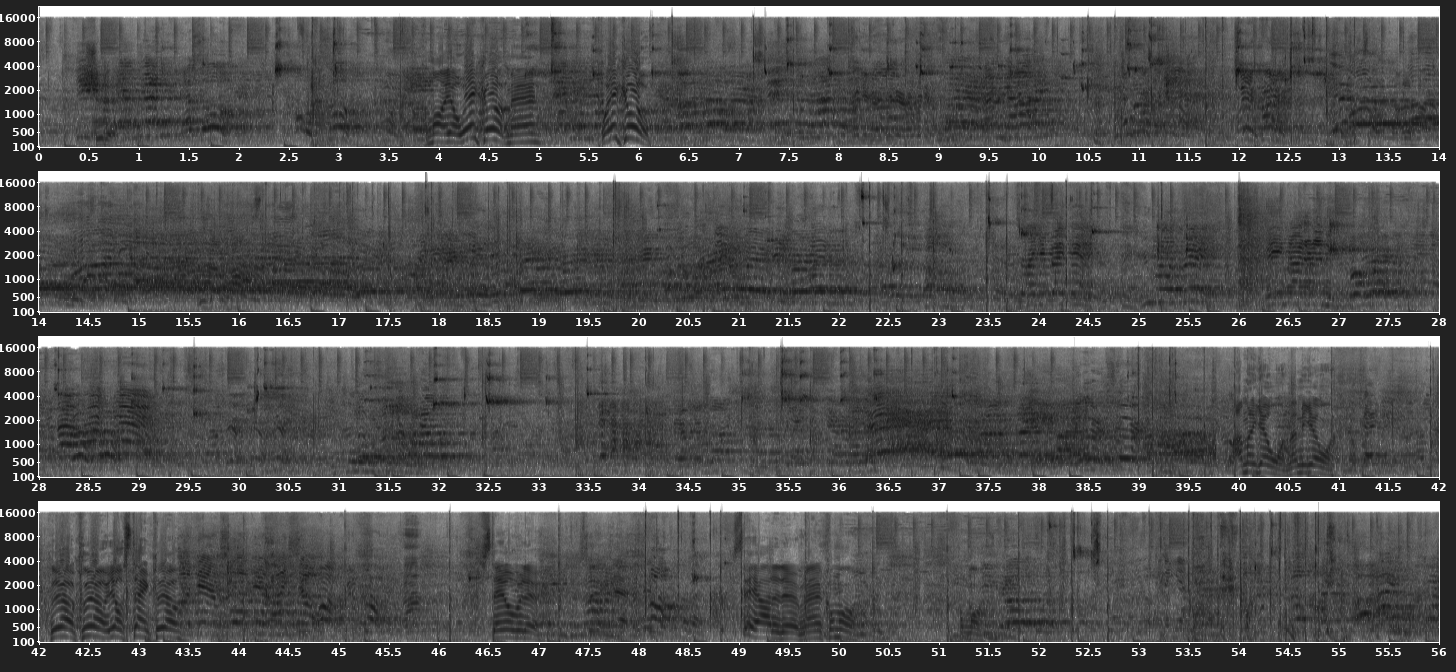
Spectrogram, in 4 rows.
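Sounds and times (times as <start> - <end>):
people shouting and talking: 0.0 - 56.0.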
